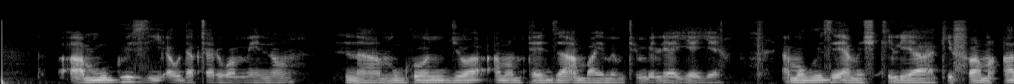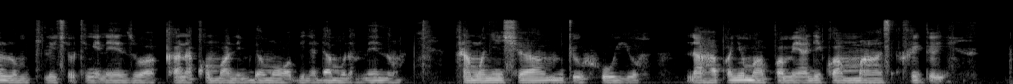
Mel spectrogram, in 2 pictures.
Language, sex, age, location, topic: Swahili, male, 36-49, Nakuru, health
